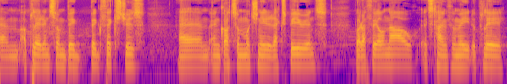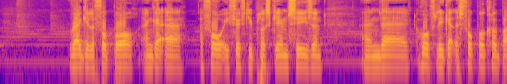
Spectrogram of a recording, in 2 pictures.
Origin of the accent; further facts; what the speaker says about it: North East England, United Kingdom; being a lad from the North East myself, growing up in Chesley Street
